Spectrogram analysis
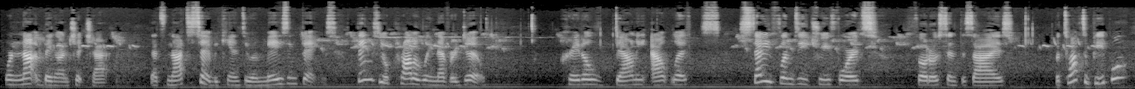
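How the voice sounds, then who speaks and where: A woman's voice: mid-range voice, expressive, unhurried, natural voice. A woman voicing a friendly, proud oak tree with wry, chatty humour in a children's storybook read-aloud. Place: outdoors among trees. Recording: outdoor ambient noise, faint birdsong.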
